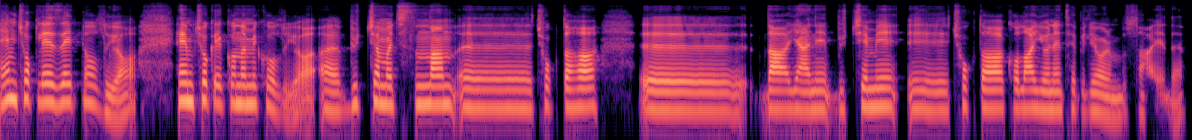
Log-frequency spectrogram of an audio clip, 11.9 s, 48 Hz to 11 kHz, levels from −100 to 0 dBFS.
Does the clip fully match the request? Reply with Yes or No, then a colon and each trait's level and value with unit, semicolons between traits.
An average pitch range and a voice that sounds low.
No: average, 3.7 semitones; medium, 170 Hz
